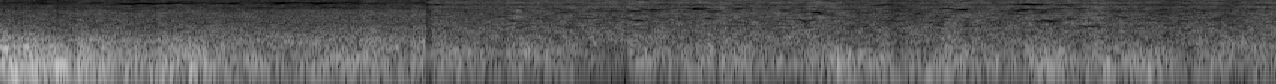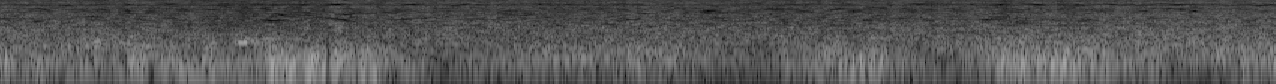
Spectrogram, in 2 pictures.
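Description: Hailstorm: hail and rain pouring down in a steady, dense roar while strong wind gusts against the microphone. The noise eases slightly about a second in.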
